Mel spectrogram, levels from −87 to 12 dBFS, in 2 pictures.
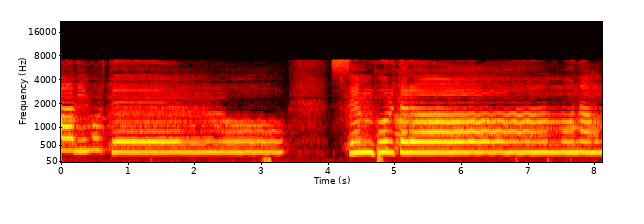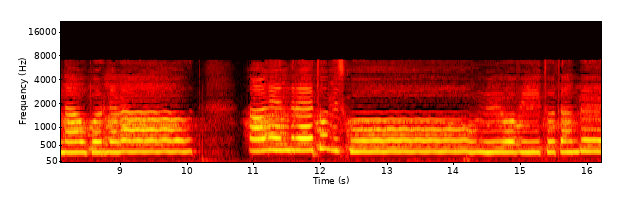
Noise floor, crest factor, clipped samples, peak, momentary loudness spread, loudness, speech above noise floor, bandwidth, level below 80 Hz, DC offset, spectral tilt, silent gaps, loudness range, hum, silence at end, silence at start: -51 dBFS; 16 dB; under 0.1%; -4 dBFS; 10 LU; -19 LUFS; 36 dB; 7.2 kHz; -50 dBFS; under 0.1%; -3 dB/octave; none; 6 LU; none; 0 s; 0 s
